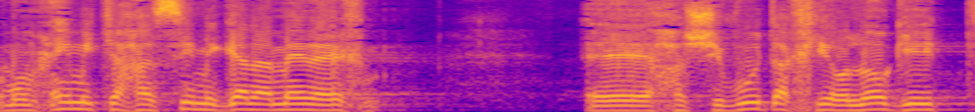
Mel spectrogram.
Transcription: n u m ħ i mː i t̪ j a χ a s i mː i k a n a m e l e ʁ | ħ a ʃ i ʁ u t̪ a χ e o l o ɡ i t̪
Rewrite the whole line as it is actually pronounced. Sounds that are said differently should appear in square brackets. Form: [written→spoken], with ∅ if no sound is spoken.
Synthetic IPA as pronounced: [n→m] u m ħ i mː i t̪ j a [χ→ħ] a s i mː i [k→ɡ] a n a m e l e [ʁ→χ] | ħ a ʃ i [ʁ→v] u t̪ a χ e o l o ɡ i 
